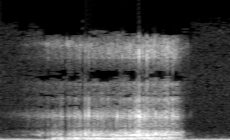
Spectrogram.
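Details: Low, rough, rattling snore from a sleeper, with snorting sounds around it, recorded with the SnoreLab app.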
